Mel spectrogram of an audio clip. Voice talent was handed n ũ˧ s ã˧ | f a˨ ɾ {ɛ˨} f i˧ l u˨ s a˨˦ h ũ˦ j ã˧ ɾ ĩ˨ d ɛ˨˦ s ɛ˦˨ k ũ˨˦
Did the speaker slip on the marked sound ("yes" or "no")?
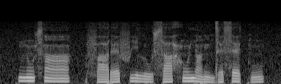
yes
